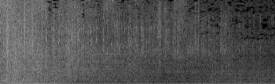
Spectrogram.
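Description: The Confringo spell goes off in a video game with a loud, deep explosive boom that opens strongly and then tails into a long rumbling wash of debris, with no talk over it.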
